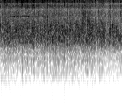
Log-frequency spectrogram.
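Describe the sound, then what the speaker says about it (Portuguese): A live audience in a Brazilian talk-show setting claps loudly and continuously, a dense, even wash of applause with no voices over it. "Salve de palmas pra ele."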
